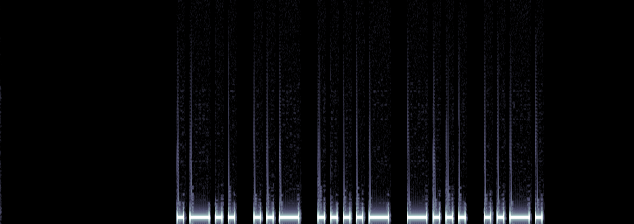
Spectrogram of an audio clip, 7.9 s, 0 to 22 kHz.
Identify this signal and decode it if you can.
Morse code, heard as a keyed tone, about 15 wpm, 700 Hz. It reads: LU4BF
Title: DXCC-100 Call Signs - 5 Characters - 15wpm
